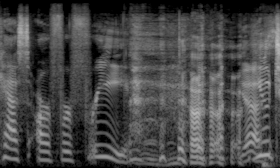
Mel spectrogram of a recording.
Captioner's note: laughter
